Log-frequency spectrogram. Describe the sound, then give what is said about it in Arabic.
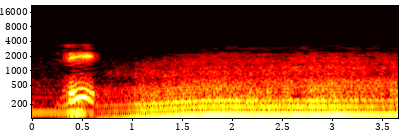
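A car engine with a fault rumbles low and steady, settling into a continuous drone after a brief tonal blip at the start. “العربيه مالها؟ مش عارف، يظهر الموتور في حاجه”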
